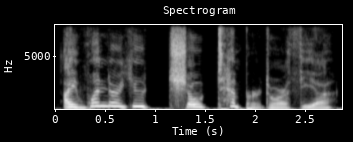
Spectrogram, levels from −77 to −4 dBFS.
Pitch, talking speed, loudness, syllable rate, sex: 215 Hz, 125 wpm, -16 LUFS, 4.4 syllables/s, male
